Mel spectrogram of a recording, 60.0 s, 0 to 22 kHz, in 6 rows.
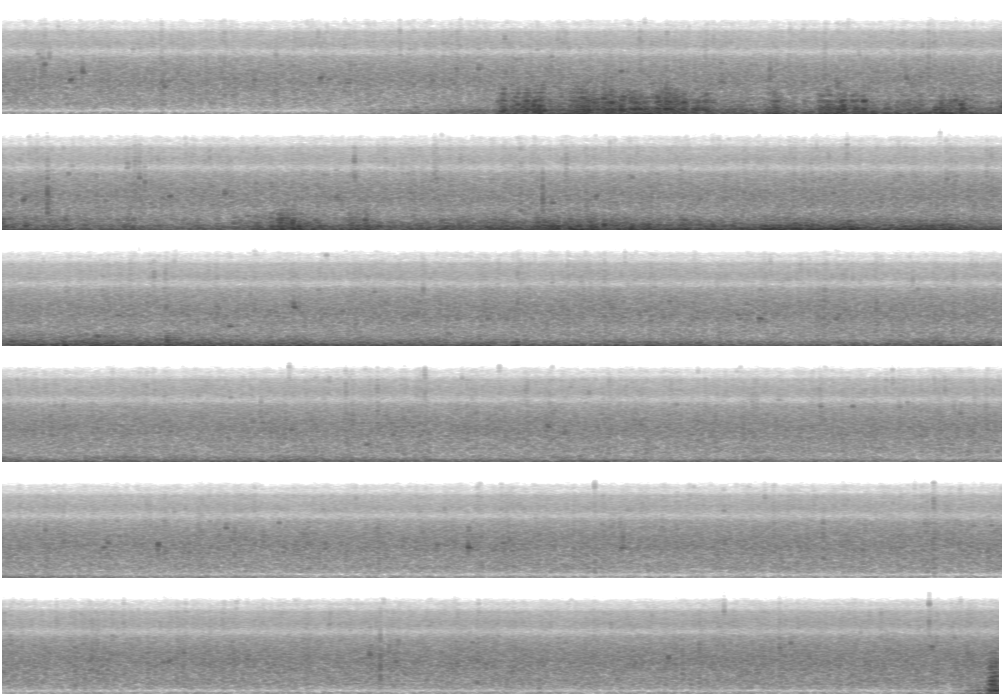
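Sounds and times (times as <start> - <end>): rain hissing: 3.0 - 42.8, 58.8 - 59.9
low thunder rumble: 4.6 - 34.1, 59.6 - 59.9.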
